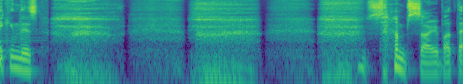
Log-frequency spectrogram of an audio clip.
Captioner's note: breathes in German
